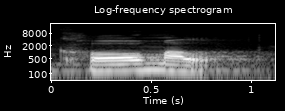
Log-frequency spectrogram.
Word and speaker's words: komal: Collective noun, we say nawi komal. Komal. How we pronounce it? Koma. L. Be careful of this, please. That is l, not l. That is not komal.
